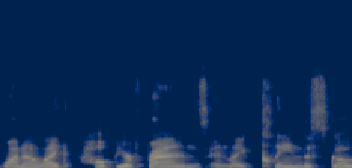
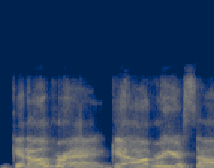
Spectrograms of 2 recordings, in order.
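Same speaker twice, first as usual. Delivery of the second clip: loud, high, exasperated push; emphatic shout; 12 semitones higher, 11 dB louder than usual. Real, not acted. Friend urging a nervous host, loud and high. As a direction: shout it to snap her out of it. Hyping friend to stop self-doubt.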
